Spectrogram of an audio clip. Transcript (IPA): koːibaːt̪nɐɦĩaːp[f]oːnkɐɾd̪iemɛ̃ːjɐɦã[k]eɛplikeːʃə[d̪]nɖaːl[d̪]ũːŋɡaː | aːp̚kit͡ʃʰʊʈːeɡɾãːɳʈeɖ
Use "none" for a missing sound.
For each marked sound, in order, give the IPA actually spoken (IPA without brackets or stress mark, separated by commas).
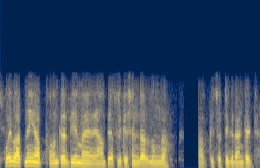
f, p, none, d̪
